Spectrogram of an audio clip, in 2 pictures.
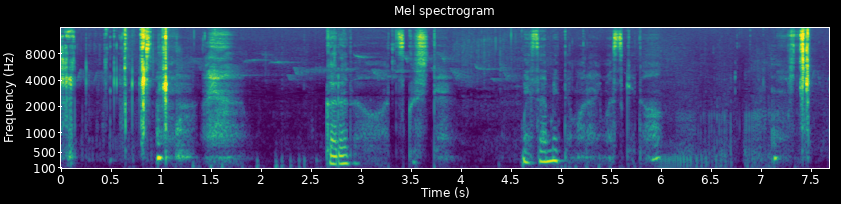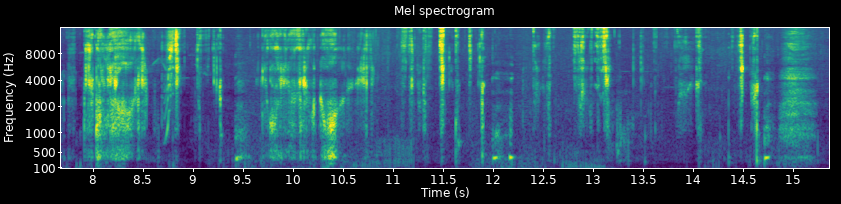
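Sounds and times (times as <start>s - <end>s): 
wet smacking deep-kissing sounds: 0.0s - 1.4s, 6.5s - 15.2s
speech: 2.7s - 3.1s, 4.7s - 5.2s.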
